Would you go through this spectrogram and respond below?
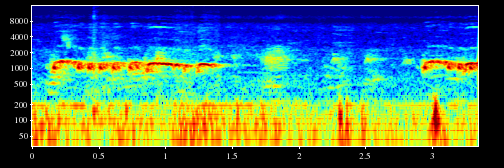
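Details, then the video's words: Kept local zebra dove from Banten, Indonesia: a long rapid rolling coo lasting over a second, then a soft pause with faint knocks, and a new trilled phrase starting at the end. "Perkutut lokal gacoran suara krital, warung kebek, dan suara aneh"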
